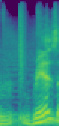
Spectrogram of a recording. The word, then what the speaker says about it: Riz: hearing directors darius martyr and the stars are rizz i believe is how you say his name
